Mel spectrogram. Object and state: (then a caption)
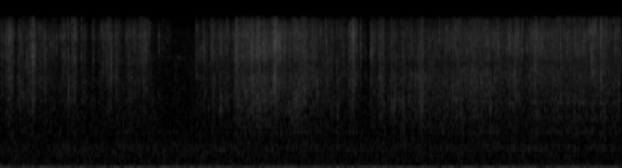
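Tissue paper being rubbed. A flat palm and fingertips smooth over a folded stack of pink tissue paper resting on carpet. The result is a continuous soft rubbing crinkle, bright and hissy in the highs with little low end, and it stays at an even, quiet level throughout.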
